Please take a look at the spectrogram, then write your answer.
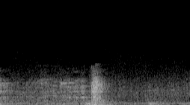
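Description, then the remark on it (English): A heavy steel door in a control compartment opens with one solid metallic clunk midway through, fairly loud, set against a steady low background rumble. Nobody speaks. “I'll try this steel door, see what it needs.”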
